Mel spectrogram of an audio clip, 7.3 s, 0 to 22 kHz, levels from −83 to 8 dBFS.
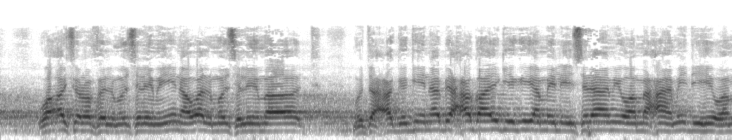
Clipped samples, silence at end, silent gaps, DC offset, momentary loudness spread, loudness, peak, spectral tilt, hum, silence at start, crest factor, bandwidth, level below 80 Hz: under 0.1%; 0 s; none; under 0.1%; 7 LU; -16 LUFS; -2 dBFS; -3.5 dB/octave; none; 0 s; 14 dB; 11.5 kHz; -70 dBFS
